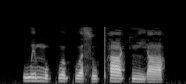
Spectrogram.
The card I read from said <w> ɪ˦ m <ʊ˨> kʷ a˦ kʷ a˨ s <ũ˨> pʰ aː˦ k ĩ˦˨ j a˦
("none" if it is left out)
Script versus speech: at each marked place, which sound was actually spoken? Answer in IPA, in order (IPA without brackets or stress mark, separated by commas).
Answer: w, ʊ˨, u˨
